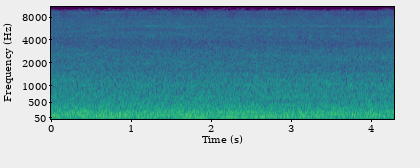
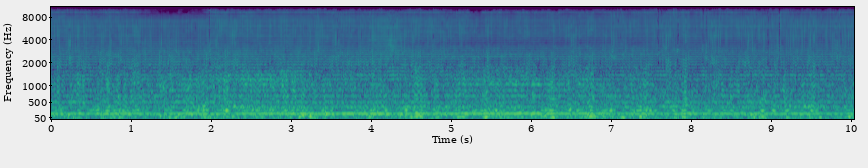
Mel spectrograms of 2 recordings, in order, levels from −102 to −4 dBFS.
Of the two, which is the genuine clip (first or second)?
first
